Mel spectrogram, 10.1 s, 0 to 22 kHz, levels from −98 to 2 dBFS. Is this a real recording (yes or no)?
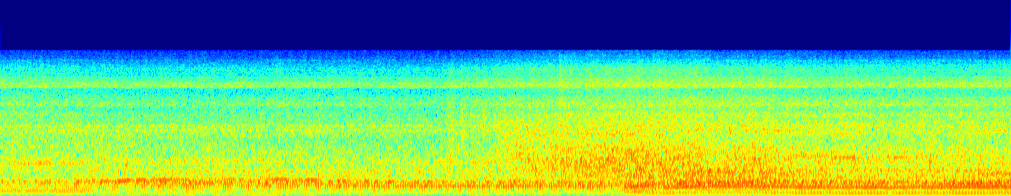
no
